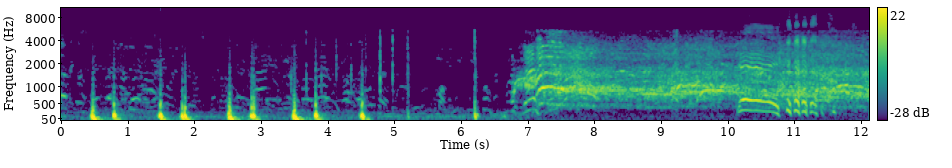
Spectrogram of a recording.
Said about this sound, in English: Listen for the heartbeat.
